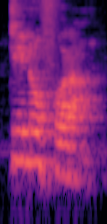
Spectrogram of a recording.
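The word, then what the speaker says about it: Ctenophora: हुआ करता था पहले टीनो फोरा जिसको आजकल एक छोटा फला माइनर फाला का रूप दिया गया टीनो फरा अब याद रखना है य पर फिर सी साइलेंट है कनोरा पढ़ेंगे नोरा टीनो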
